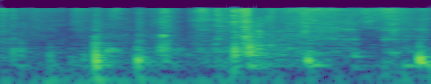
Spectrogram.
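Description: A cardboard mailer box being handled and opened by hand: a string of irregular taps, scrapes and rustles of cardboard.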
